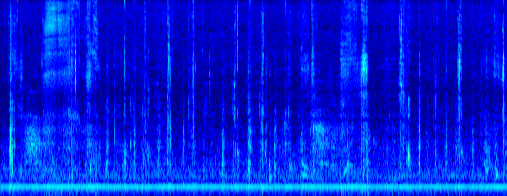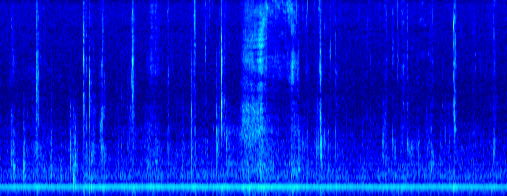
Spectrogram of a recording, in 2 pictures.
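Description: Close-up chewing and biting of boiled pheasant meat torn from the bone by hand, with many small wet mouth clicks and smacks. A steady low hum runs underneath.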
